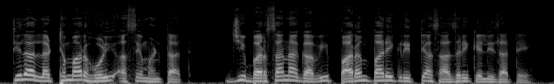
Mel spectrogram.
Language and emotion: Marathi, neutral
